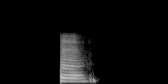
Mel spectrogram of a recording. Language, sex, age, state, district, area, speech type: Santali, male, 30-45, Jharkhand, Seraikela Kharsawan, rural, conversation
